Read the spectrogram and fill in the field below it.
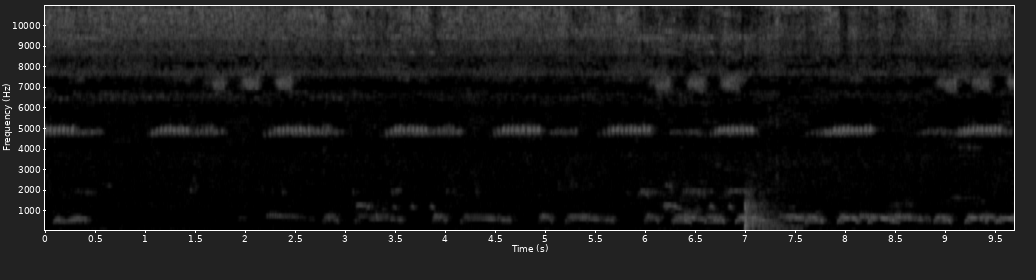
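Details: Spotted dove calls used to lure doves for trapping: a quick run of short, low cooing notes, broken by a loud knock partway through, with a pulsing high whine behind.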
